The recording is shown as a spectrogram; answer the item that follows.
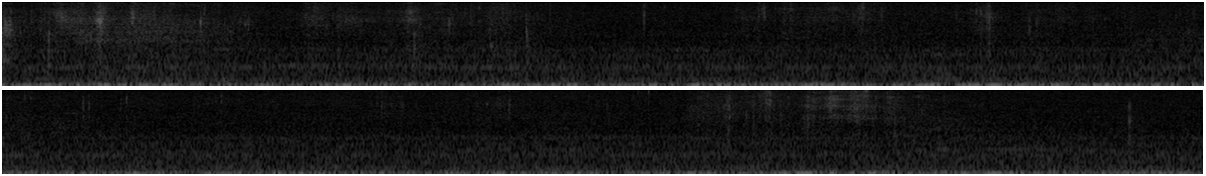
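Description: Steady low background hum, with a few faint light clicks from small parts being handled.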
